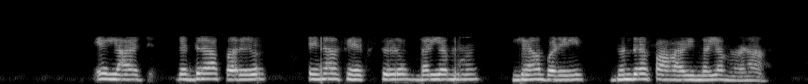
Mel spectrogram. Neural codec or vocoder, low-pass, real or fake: codec, 16 kHz, 2 kbps, FreqCodec, smaller model; 3.6 kHz; fake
